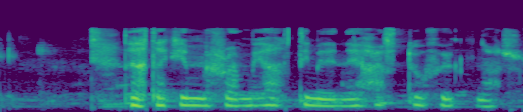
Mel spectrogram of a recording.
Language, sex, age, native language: Icelandic, female, 18-19, Icelandic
